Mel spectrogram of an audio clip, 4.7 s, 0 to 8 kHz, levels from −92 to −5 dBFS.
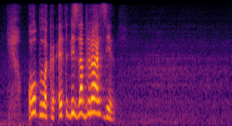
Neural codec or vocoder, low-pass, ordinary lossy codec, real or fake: codec, 16 kHz in and 24 kHz out, 0.6 kbps, FocalCodec, streaming, 2048 codes; 7.2 kHz; AAC, 48 kbps; fake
